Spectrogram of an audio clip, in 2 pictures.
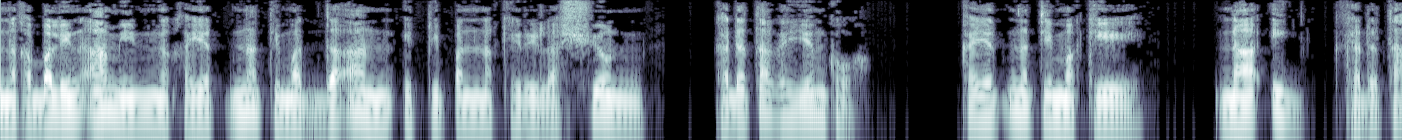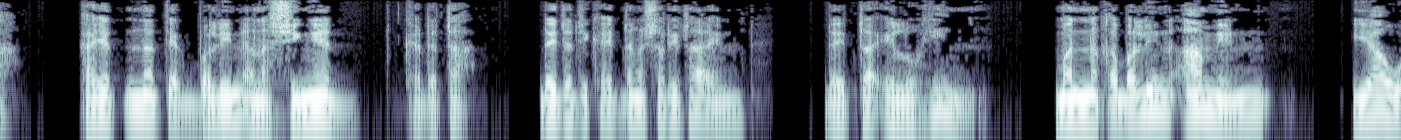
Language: Filipino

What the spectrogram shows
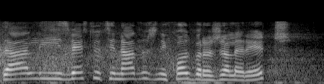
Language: Serbian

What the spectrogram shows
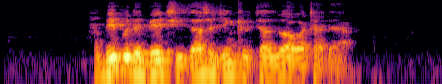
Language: Hausa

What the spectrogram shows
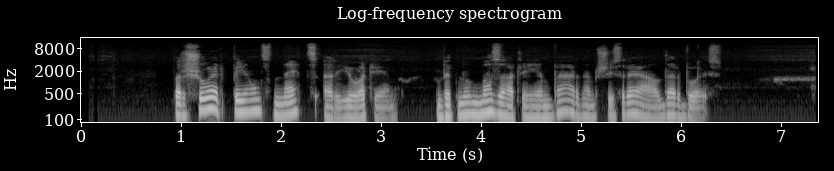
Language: Latvian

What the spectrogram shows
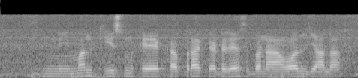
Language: Bhojpuri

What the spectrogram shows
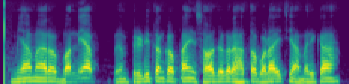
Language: Odia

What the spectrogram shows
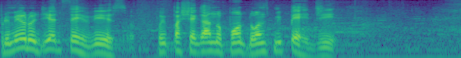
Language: Portuguese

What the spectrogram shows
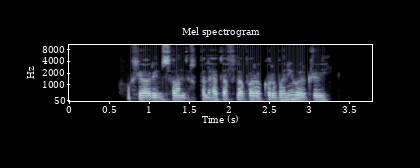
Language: Pashto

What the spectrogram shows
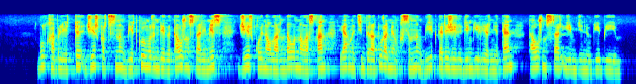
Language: Kazakh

